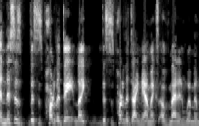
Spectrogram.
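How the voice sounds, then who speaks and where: A woman talks at a fairly quick pace with a Chicago accent. Her intonation stays fairly even. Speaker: entrepreneur and business coach. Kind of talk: podcast interview. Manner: casual, with frequent fillers.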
